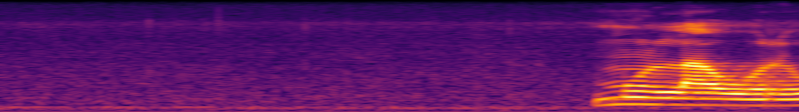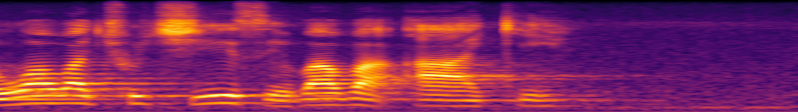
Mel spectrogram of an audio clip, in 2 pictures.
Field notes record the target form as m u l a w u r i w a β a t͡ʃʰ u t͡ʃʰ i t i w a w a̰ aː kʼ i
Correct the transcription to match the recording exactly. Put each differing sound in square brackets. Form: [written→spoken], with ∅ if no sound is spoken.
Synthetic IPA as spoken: m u l a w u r i w a β a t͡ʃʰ u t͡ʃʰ i [t→s] i [w→β] a [w→β] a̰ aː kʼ i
